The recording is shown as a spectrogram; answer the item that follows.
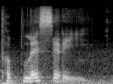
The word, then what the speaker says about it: publicity: on t creativity or here stress was on P public but publicity now it's on l so if you know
